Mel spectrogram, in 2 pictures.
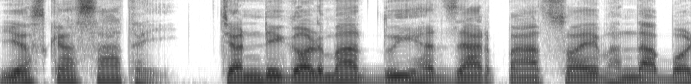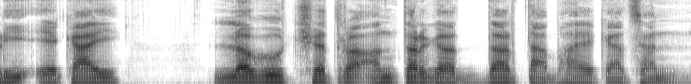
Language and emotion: Nepali, neutral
